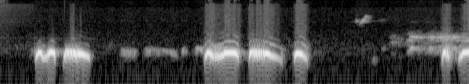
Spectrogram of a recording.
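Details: Vietnamese decoy spotted dove in the thổ voice style, giving its calling song with two tail notes. Groups of three or four mellow coos, the middle one longest and slightly falling, separated by pauses, with a faint soft whistle.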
